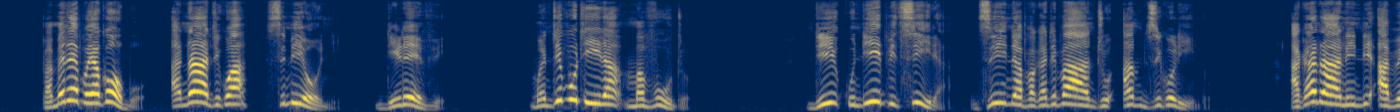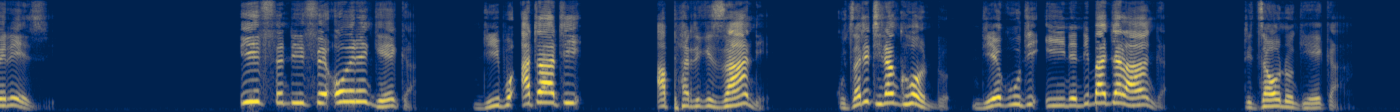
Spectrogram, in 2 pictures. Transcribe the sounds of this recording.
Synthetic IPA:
pamɛnɛpɔjakɔɓɔ̰ | anat̬ikwa | simiɔ̰ni | ndilɛːvḭ | mwandiputiɾamavutɔ | ndikundiːpit͡sʰiɾa̰ | d͡zinapakat̬ipaːntʰuam̩d͡zikɔlḭːnɔ | akananindiʔapɛɾɛːzi | ifɛndifɛʔɔwɛɾɛŋɡɛka̰ | ndip̬ɔʔatati | apʰatikizanɛ̰ | kud͡zatitʰiɾaŋkʰɔndɔ̰ | ndijɛk̬ut̬iʔinɛndiɓand͡ʒalaŋɡa̰ | tid͡zaɔnɔŋɡɛːka̰

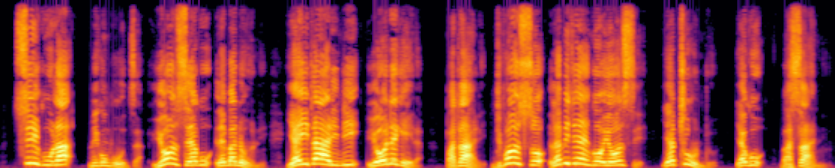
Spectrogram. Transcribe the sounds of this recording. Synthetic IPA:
t͡sʰik̬ula | mik̬uŋɡud͡za̰ | jɔnsɛjak̬ulɛɓanɔ̰ni | jaitalindijɔːnɛkɛɾa̰ | pataːlindipɔnsɔlamitɛŋɡɔjɔnsɛ̰ | jatʰundu | jak̬u | ɓasa̰ːni

